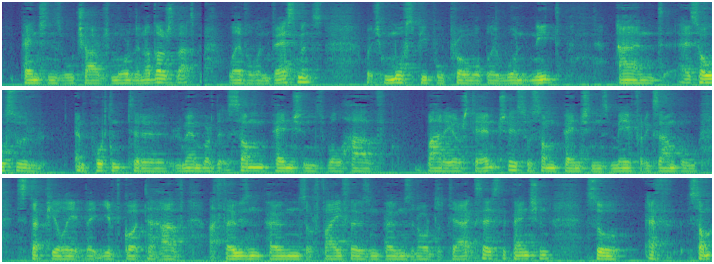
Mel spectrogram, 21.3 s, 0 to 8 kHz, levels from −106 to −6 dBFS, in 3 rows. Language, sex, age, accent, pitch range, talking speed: English, male, 30-49, British, 105-115 Hz, 160 wpm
